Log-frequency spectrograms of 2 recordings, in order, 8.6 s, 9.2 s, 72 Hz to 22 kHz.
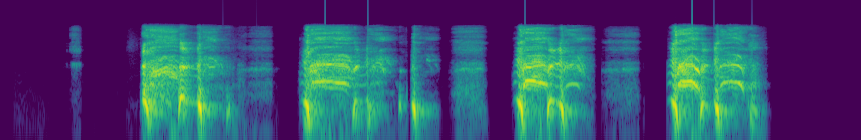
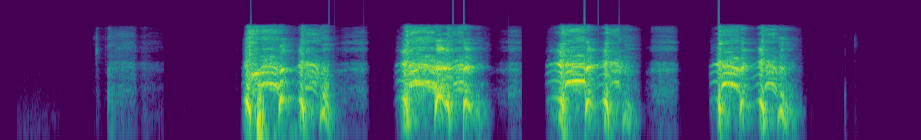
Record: cough_length: 8.6 s
cough_amplitude: 27090
cough_signal_mean_std_ratio: 0.46
three_cough_length: 9.2 s
three_cough_amplitude: 26459
three_cough_signal_mean_std_ratio: 0.45
survey_phase: alpha (2021-03-01 to 2021-08-12)
age: 45-64
gender: Male
wearing_mask: 'No'
symptom_cough_any: true
symptom_new_continuous_cough: true
symptom_shortness_of_breath: true
symptom_fatigue: true
symptom_headache: true
symptom_onset: 4 days
smoker_status: Never smoked
respiratory_condition_asthma: false
respiratory_condition_other: false
recruitment_source: Test and Trace
submission_delay: 2 days
covid_test_method: RT-qPCR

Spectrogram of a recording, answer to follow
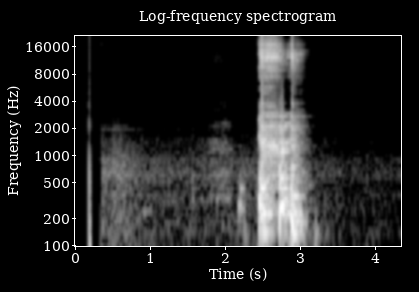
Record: cough_length: 4.4 s
cough_amplitude: 32768
cough_signal_mean_std_ratio: 0.32
survey_phase: beta (2021-08-13 to 2022-03-07)
age: 45-64
gender: Male
wearing_mask: 'No'
symptom_none: true
smoker_status: Never smoked
respiratory_condition_asthma: false
respiratory_condition_other: false
recruitment_source: Test and Trace
submission_delay: 2 days
covid_test_result: Positive
covid_test_method: LFT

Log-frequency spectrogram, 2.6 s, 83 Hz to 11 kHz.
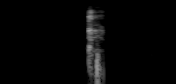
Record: cough_length: 2.6 s
cough_amplitude: 29649
cough_signal_mean_std_ratio: 0.17
survey_phase: beta (2021-08-13 to 2022-03-07)
age: 45-64
gender: Female
wearing_mask: 'No'
symptom_none: true
smoker_status: Current smoker (1 to 10 cigarettes per day)
respiratory_condition_asthma: false
respiratory_condition_other: false
recruitment_source: REACT
submission_delay: 2 days
covid_test_result: Negative
covid_test_method: RT-qPCR
influenza_a_test_result: Unknown/Void
influenza_b_test_result: Unknown/Void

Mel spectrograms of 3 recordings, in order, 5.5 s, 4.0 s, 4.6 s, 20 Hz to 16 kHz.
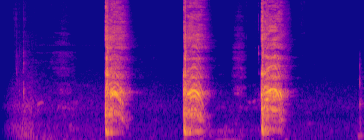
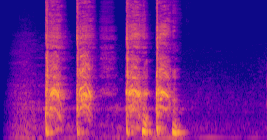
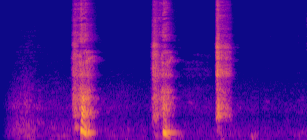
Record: three_cough_length: 5.5 s
three_cough_amplitude: 32767
three_cough_signal_mean_std_ratio: 0.35
cough_length: 4.0 s
cough_amplitude: 32768
cough_signal_mean_std_ratio: 0.49
exhalation_length: 4.6 s
exhalation_amplitude: 32767
exhalation_signal_mean_std_ratio: 0.28
survey_phase: alpha (2021-03-01 to 2021-08-12)
age: 45-64
gender: Male
wearing_mask: 'No'
symptom_none: true
smoker_status: Ex-smoker
respiratory_condition_asthma: false
respiratory_condition_other: false
recruitment_source: REACT
submission_delay: 2 days
covid_test_result: Negative
covid_test_method: RT-qPCR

